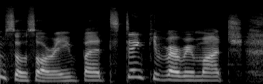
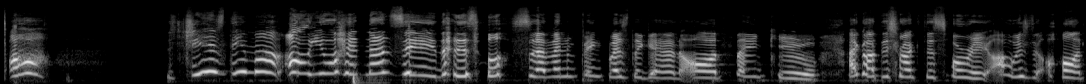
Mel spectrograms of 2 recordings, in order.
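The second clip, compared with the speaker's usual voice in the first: high, loud, thrilled yelling; excited shouting; 8 semitones higher, 8 dB louder than usual. Real, not acted. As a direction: burst out cheering at the hit. Celebrating a gift hit live.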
